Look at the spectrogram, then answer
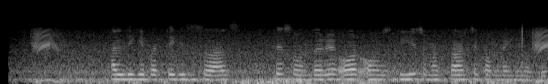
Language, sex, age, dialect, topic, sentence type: Hindi, female, 18-24, Kanauji Braj Bhasha, agriculture, statement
